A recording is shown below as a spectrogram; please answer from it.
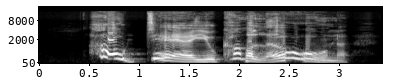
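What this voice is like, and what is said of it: Terrible witch voice. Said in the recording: “said the witch in a terrible voice.”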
